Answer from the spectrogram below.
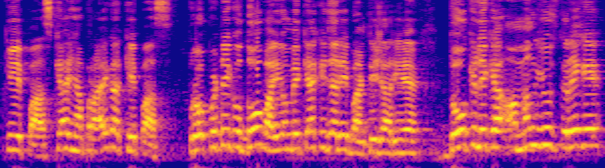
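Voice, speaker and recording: With lively intonation and a slightly fast pace, an Indian man teaches a grammar revision class in a strikingly high voice. He poses questions only to answer them himself, and the mic is placed some distance away.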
